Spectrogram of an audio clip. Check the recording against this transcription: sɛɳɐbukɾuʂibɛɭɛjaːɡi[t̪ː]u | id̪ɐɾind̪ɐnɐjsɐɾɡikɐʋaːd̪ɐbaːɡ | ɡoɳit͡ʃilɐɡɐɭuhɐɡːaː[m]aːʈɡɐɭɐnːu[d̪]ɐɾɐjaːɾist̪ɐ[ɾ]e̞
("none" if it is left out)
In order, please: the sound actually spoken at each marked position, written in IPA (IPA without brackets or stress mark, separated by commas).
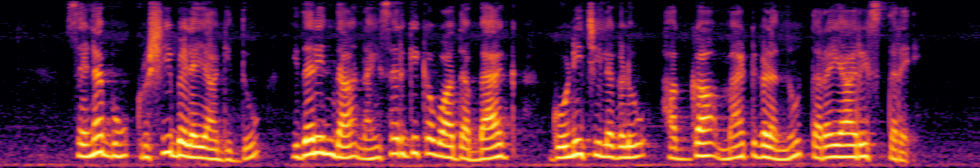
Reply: d̪ː, m, t̪, ɾ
